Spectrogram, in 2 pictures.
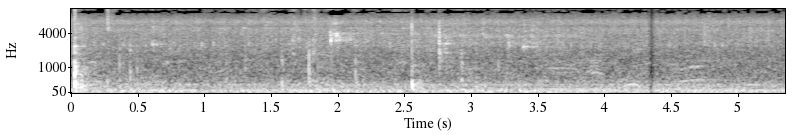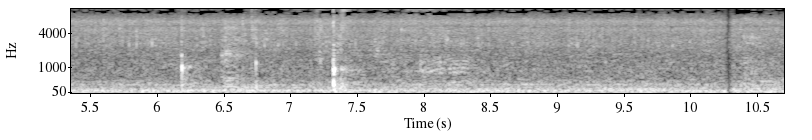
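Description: Doubles tennis rally: sharp pops of rackets hitting the ball, the loudest right at the start and another about seven seconds in, with smaller knocks between, over a steady background hiss.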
